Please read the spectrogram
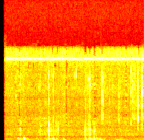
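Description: Faint footsteps on a stage floor, a handful of light, irregular knocks over the first second and a half, heard through the hall's microphones.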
